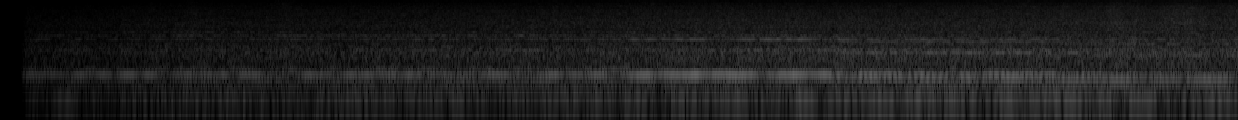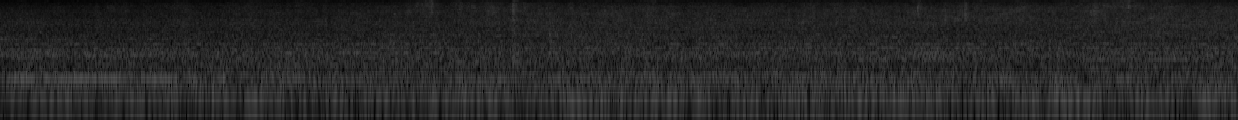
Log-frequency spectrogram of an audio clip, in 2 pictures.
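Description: A paintbrush dabs and scratches against a canvas.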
